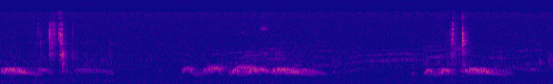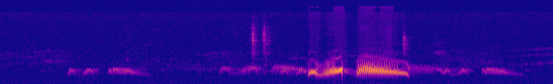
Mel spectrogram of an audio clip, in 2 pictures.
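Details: Spotted dove cooing in the thúc gù style used to attract wild doves. Faint, short murmuring coos are spaced a couple of seconds apart, then one louder, rich two-note coo comes near the end.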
